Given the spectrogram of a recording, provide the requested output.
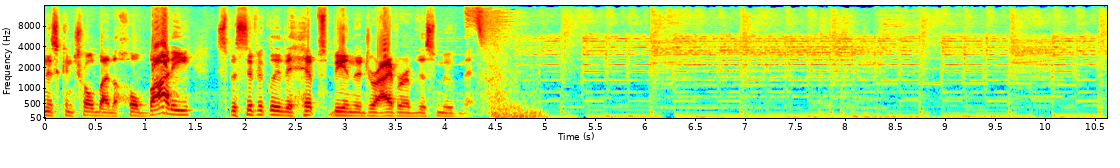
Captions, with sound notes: is controlled by the whole body specifically the hips being the driver of this movement. (swooshing) (upbeat rock music)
